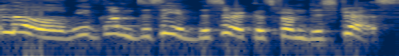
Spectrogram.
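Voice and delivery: put-on Italian accent. Retelling a comedy bit, the speaker quotes a performer's opening line in italian accent. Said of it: "Mickey starts with his Italian accent".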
